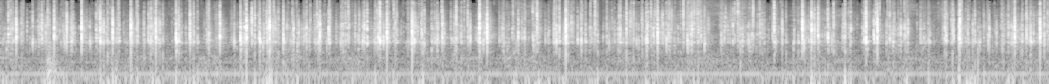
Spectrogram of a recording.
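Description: Buttons on a black, hollow, handheld plastic game controller are rapidly pressed with fingertips, producing a dense, continuous stream of sharp plastic clicks and clacks with a bright top and a low thud underneath. The taps come too fast and close together to separate, with no pauses over the whole stretch.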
